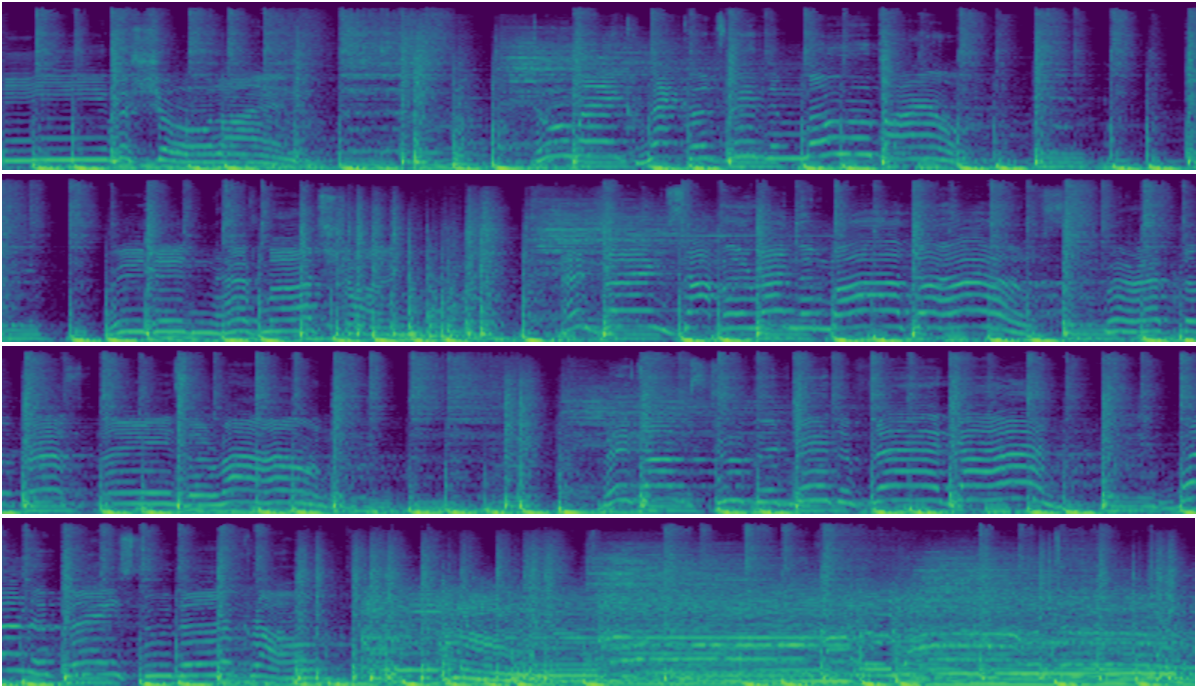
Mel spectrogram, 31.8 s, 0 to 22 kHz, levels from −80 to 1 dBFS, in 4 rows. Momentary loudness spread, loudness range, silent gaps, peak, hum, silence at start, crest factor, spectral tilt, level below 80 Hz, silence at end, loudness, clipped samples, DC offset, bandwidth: 7 LU; 5 LU; none; -8 dBFS; none; 0 s; 14 dB; -4.5 dB/octave; -24 dBFS; 0 s; -24 LUFS; under 0.1%; under 0.1%; 19 kHz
